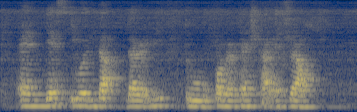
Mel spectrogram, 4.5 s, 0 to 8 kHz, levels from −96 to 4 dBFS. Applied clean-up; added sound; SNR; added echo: none; none; none; reverberation time 0.6 s.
